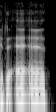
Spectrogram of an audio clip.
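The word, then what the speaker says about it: رقاق: Comment ça se prononce alors En fait, donc c'est de l'arabe, ça se dit ra'at.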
